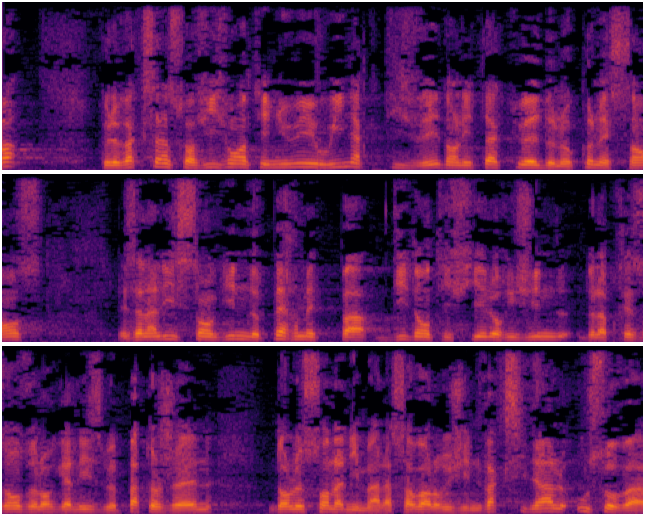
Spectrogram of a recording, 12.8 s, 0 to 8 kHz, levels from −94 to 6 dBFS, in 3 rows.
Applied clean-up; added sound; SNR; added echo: none; none; none; none.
